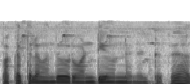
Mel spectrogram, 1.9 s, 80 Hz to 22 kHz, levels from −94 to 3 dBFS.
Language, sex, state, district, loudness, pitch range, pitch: Tamil, male, Tamil Nadu, Nilgiris, -16 LUFS, 95-110 Hz, 105 Hz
